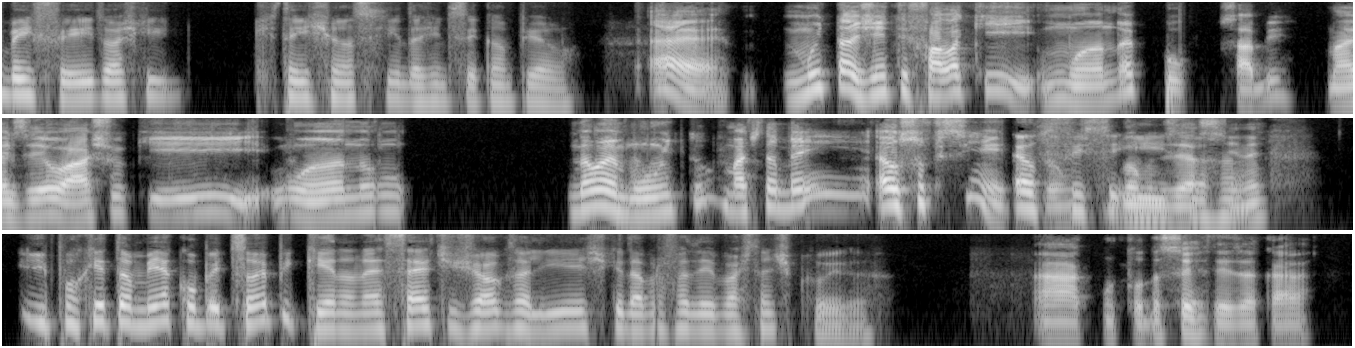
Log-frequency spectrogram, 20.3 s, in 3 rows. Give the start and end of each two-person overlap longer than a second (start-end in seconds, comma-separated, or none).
11.8-13.0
